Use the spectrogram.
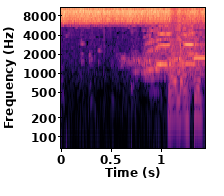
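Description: A farm bird in a turkey enclosure gives a single loud, harmonic call near the end, preceded by a steady background hiss.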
